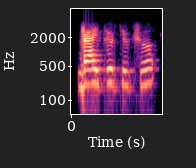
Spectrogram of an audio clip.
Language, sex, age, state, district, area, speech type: Kashmiri, female, 60+, Jammu and Kashmir, Anantnag, rural, conversation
